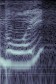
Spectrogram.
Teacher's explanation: Nós temos dois tons vocálicos na mesma sílaba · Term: ditongo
